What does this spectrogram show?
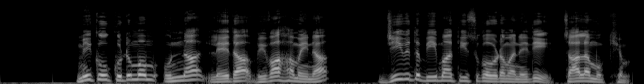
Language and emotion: Telugu, neutral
